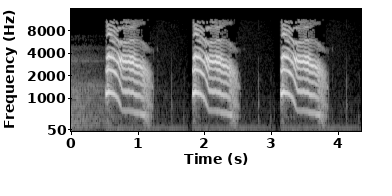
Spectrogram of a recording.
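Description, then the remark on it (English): A cat meows three times in a steady, evenly spaced rhythm, each meow loud, close and drawn out with a falling tone, separated by brief silences. “C for cat.”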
